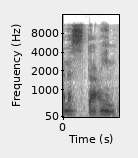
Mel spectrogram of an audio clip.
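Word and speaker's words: نستعين: Sedangkan kata nastain dibaca dengan memfathahkan huruf nun yang pertama.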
